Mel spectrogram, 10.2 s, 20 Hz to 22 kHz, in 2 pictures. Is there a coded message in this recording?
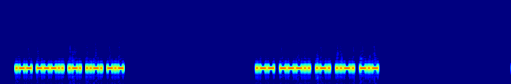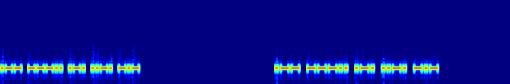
Yes: Morse code from 0.2 to 9.5 s, heard as a keyed tone, about 58 wpm, 700 Hz. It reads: W8RFK W8RFK W8RFK W8RFK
